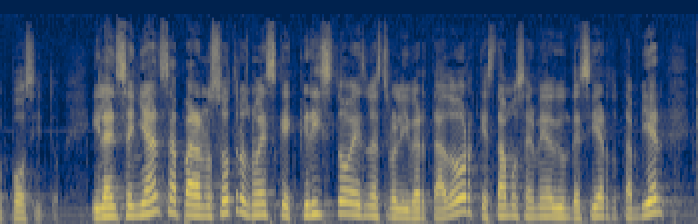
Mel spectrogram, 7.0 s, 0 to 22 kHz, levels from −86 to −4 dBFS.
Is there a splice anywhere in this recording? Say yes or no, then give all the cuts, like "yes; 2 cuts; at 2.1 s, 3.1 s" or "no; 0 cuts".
yes; 1 cut; at 2.5 s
